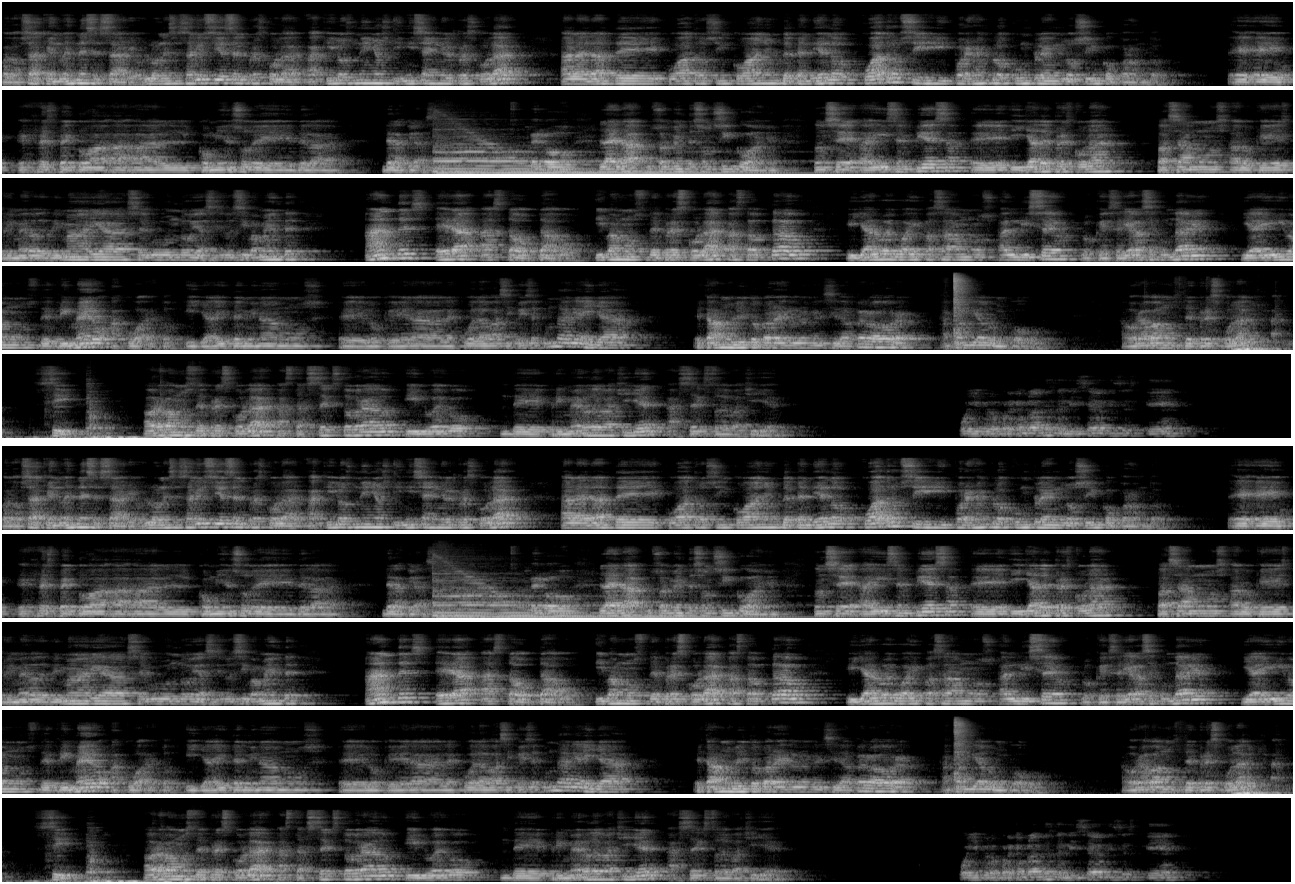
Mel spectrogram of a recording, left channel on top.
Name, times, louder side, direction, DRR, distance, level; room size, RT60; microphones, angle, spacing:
voice 1, 0.0-5.2 5.6-11.6 12.3-16.3 16.7-17.3 18.2-20.7 21.0-24.0 24.5-28.9 29.4-34.0 34.3-37.9 38.2-45.0 45.6-47.8 48.1-49.1 49.9-51.2 52.0-52.4 53.1-56.3 56.6-59.4, equal, 5° left, -4 dB, 0.3 m, -23 dB
sound 1, 17.2-20.8, left 1 dB, 55° right, 0.6 m, -26 dB
sound 2, 48.1-48.4 50.2-53.7 54.3-54.5, equal, 65° left, 0.8 m, -27 dB
voice 2, 61.2-63.3, equal, 25° right, -2 dB, 0.7 m, -30 dB
4.3 x 2.5 x 2.5 m, 0.73 s
head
